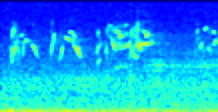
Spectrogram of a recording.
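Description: A European goldfinch twitters in quick, liquid bursts of high chirps and trills over a steady low rumble of background noise; no voices.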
